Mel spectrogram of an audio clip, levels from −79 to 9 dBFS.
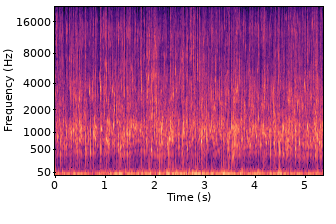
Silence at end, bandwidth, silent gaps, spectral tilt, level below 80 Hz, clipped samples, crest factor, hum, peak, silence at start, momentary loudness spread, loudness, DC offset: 0 s; over 20 kHz; none; -1 dB/octave; -22 dBFS; 2%; 8 dB; none; 0 dBFS; 0 s; 2 LU; -8 LUFS; under 0.1%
